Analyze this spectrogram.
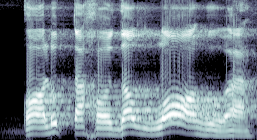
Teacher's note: Lillahi, kalau ini qalu takhadallahu, tebal ya, tebal. Karena lafaz Allah yang didahului dengan fathah itu kita baca tafkhim atau tebal.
